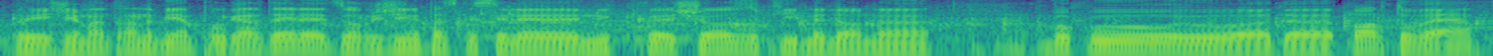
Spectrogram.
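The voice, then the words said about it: Italian accent speaking French. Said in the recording (French): “Ça s'entend bien que tu es italien d'origine... C'est un bel accent, l'accent italien.”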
